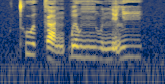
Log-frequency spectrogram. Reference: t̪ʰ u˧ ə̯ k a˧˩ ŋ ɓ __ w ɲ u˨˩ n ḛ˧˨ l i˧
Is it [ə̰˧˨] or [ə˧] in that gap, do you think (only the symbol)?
ə˧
